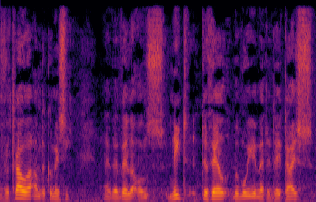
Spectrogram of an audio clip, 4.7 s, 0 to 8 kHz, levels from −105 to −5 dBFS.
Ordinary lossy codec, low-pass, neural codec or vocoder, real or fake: none; none; codec, 16 kHz, 4 kbps, FreqCodec, larger model; fake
